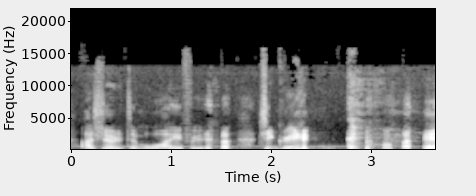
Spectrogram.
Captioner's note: laugh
